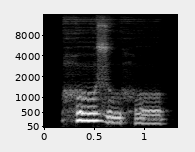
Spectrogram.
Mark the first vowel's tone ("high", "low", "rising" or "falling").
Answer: high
